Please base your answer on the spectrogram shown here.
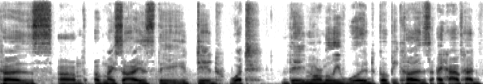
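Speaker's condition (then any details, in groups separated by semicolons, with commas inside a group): No condition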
